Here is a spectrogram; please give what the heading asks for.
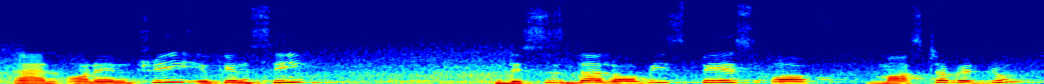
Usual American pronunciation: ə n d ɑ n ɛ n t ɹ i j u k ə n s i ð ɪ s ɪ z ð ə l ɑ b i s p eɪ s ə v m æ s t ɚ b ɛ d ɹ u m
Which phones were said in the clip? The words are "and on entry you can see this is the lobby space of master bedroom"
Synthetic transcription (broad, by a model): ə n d ɑ n ɛ n t ɹ i j u k ə n s i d ɪ s ɪ z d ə l ɑ b i s p eɪ s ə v m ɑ s t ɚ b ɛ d ɹ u m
